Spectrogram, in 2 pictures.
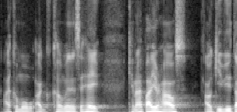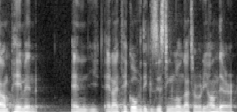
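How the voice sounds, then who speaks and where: With a deep, slightly mellow voice, this twenty-something guest from Korea and California discusses real estate investing in a relaxed interview. His speech is quick yet halting, full of fillers and restarts.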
